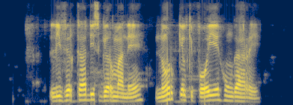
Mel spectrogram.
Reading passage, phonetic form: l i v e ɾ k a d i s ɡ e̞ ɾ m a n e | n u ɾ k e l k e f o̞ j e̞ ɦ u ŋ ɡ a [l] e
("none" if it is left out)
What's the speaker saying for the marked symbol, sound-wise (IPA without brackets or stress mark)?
ɾ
